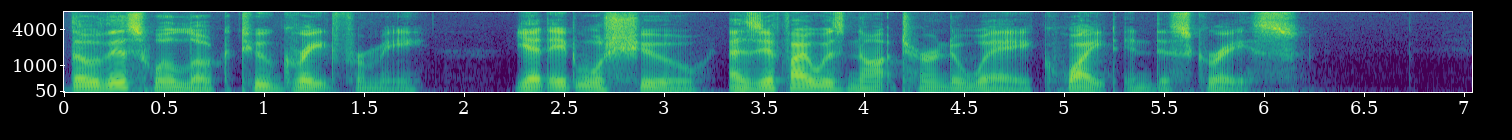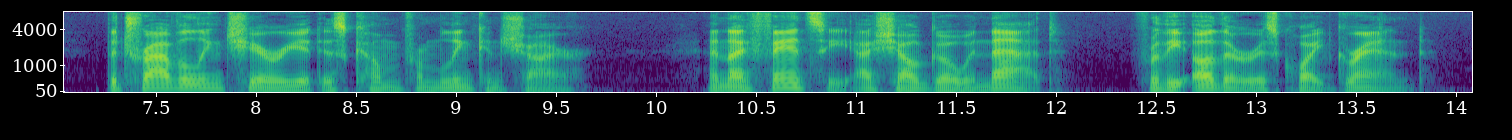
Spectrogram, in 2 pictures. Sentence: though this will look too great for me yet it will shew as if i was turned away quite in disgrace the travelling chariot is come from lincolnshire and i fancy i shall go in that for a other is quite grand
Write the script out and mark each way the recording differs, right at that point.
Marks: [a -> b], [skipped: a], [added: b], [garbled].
though this will look too great for me yet it will shew as if i was [added: not] turned away quite in disgrace the travelling chariot is come from lincolnshire and i fancy i shall go in that for [a -> the] other is quite grand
